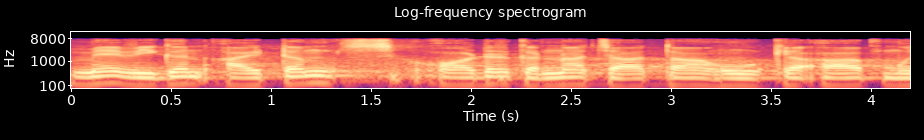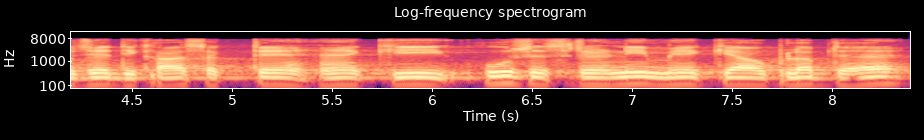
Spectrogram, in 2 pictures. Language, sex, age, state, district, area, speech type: Hindi, male, 30-45, Uttar Pradesh, Sonbhadra, rural, read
